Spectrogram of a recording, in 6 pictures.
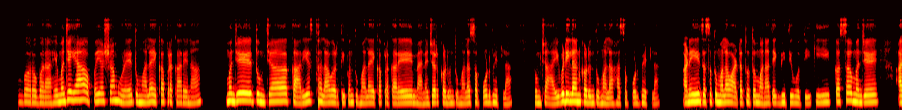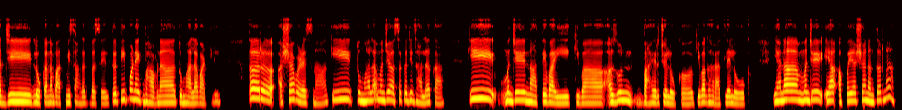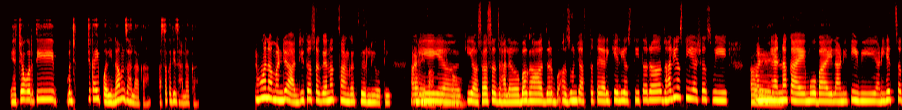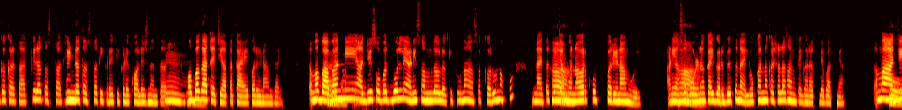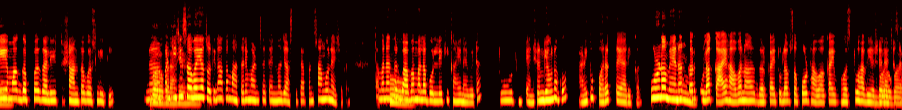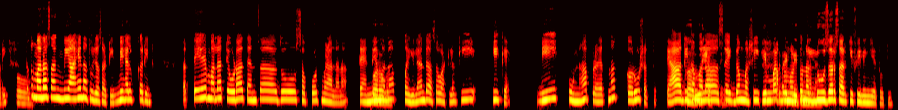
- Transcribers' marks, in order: in English: "मॅनेजरकडून"; in English: "सपोर्ट"; in English: "सपोर्ट"; sad: "अरे!"; in English: "सपोर्ट"; trusting: "तर तू मला सांग. मी आहे ना तुझ्यासाठी. मी हेल्प करीन"; in English: "हेल्प"; in English: "सपोर्ट"; in English: "लूजर"; in English: "फिलिंग"
- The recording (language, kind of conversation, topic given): Marathi, podcast, कामातील अपयशांच्या अनुभवांनी तुमची स्वतःची ओळख कशी बदलली?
